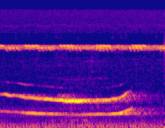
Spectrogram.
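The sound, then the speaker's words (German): A cat meows in one long, drawn-out wail that holds steady and bends upward near the end. A thin, steady high tone runs underneath throughout. “Sei still, da war was. Ne, da miaut was.”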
